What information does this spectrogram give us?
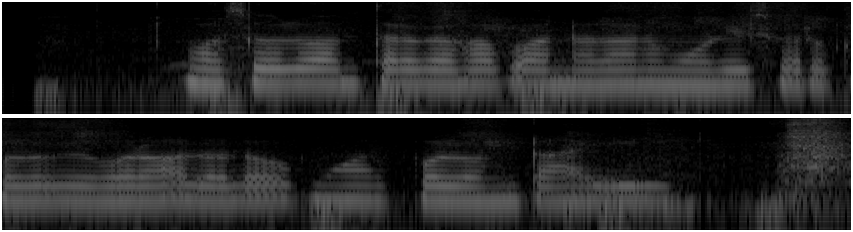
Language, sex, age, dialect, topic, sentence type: Telugu, female, 18-24, Utterandhra, banking, statement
